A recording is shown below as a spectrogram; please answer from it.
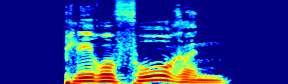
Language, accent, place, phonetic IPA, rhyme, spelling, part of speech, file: German, Germany, Berlin, [pleʁoˈfoːʁən], -oːʁən, plerophoren, adjective, De-plerophoren.ogg
- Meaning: inflection of plerophor: 1. strong genitive masculine/neuter singular 2. weak/mixed genitive/dative all-gender singular 3. strong/weak/mixed accusative masculine singular 4. strong dative plural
